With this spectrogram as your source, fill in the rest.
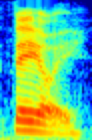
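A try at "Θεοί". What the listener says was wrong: Thei. It is Thei, but Theoi is fine. Thei, like in modern Greek, it's like the OI is E sound, but in ancient Greek it was like an OI sound, I'm pretty sure.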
